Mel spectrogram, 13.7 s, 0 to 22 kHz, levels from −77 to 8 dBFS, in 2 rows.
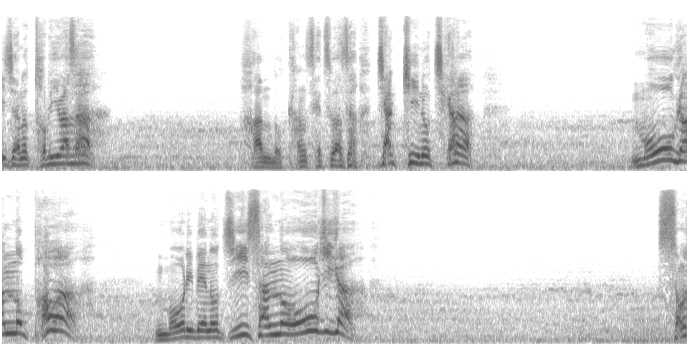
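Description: From 7.82 s to the end of the clip, a video or display buzz sits under the sound. A screen or video cable is coupling its interference into the audio path, leaving a rasping hum at the 59.94 Hz field rate with gritty hash above it, plus a thin, piercing tone at the 15.7 kHz line rate. The intrusion stays well below the programme, roughly 30 dB down.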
